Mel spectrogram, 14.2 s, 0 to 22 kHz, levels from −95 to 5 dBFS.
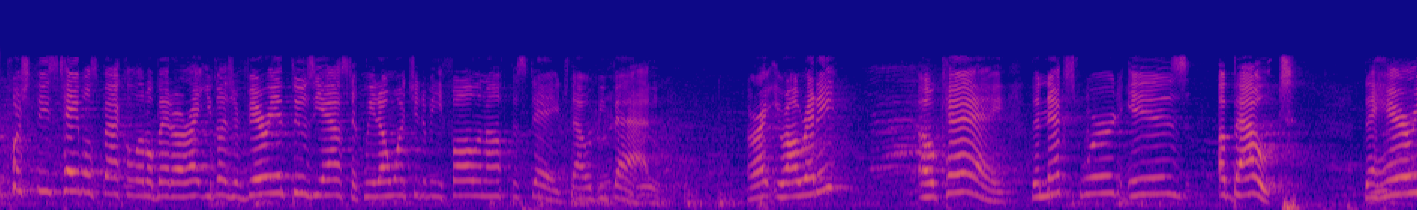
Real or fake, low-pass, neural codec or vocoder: real; 7.2 kHz; none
